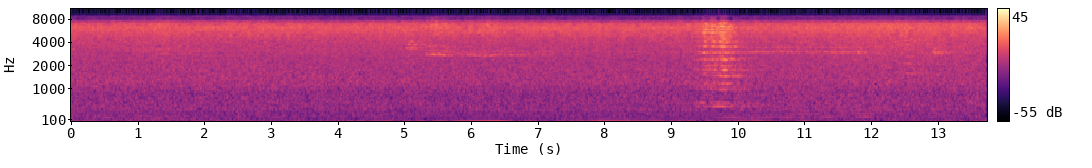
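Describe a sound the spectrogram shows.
A cloth rubs and squeaks across a whiteboard.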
